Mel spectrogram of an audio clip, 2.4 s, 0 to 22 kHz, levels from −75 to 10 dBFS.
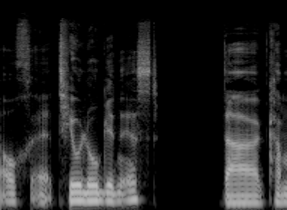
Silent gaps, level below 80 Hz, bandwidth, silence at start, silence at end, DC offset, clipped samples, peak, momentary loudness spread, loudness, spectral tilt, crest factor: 1.49-1.77 s; -48 dBFS; 15.5 kHz; 0 s; 0 s; under 0.1%; under 0.1%; -2 dBFS; 11 LU; -19 LUFS; -5.5 dB/octave; 18 dB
